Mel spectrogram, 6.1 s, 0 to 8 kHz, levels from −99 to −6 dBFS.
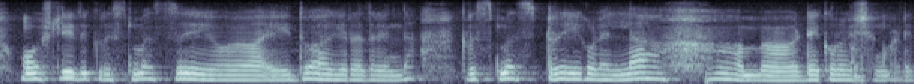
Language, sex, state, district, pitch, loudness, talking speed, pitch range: Kannada, female, Karnataka, Dharwad, 190 Hz, -26 LUFS, 110 wpm, 170-200 Hz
